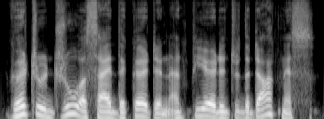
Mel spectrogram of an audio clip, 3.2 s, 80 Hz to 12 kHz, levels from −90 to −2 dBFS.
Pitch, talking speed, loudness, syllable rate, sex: 135 Hz, 185 wpm, -17 LUFS, 6.0 syllables/s, male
